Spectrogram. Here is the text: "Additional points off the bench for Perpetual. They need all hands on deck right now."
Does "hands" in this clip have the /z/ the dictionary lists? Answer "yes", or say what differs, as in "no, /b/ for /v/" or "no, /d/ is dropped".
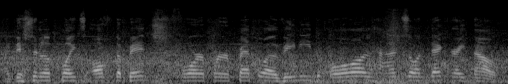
no, /s/ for /z/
